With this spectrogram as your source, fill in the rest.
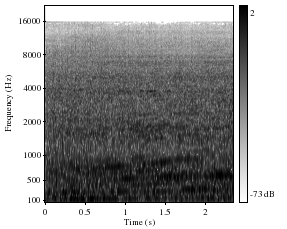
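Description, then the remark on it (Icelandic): A racing car engine drones loudly and steadily as the car races in the rain, its layered tones holding level over a constant hissing wash of wet spray, with no voices present. “Vatnið hefur eh, engin áhrif á kveikikerfið þessara bíla en eh, getur hins vegar valdið því að lofthreynsarinn stíplast”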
